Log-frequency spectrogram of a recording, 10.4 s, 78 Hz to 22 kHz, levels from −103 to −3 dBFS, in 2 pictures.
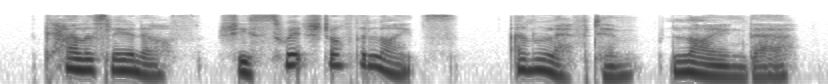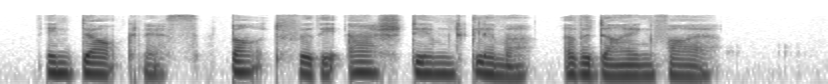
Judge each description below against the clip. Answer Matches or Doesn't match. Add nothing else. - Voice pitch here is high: Doesn't match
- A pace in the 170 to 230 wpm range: Doesn't match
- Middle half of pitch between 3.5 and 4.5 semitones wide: Matches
